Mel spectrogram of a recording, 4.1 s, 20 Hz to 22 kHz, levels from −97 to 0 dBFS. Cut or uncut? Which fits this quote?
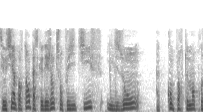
uncut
